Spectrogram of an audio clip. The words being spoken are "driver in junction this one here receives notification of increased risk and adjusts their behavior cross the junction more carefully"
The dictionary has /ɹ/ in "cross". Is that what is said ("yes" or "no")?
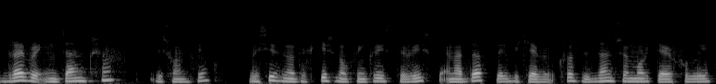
yes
